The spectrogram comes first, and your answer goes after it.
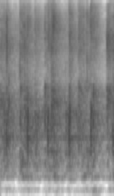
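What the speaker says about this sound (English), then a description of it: "I should get more time for the claps" Audience clapping at a public college district board meeting, a brief burst of scattered, moderately loud handclaps from a small room crowd.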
